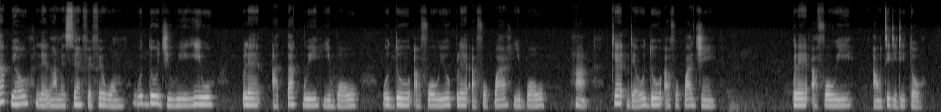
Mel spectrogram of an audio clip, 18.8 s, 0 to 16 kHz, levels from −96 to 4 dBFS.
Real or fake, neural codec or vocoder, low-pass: real; none; 14.4 kHz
